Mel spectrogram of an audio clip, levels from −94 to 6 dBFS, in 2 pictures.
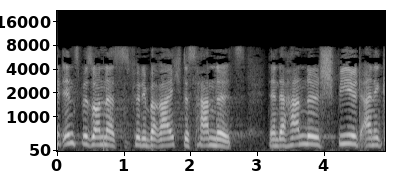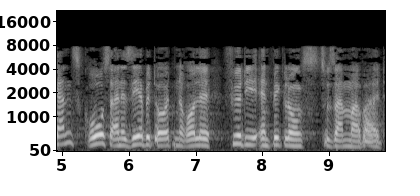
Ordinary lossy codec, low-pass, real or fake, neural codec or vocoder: none; none; real; none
